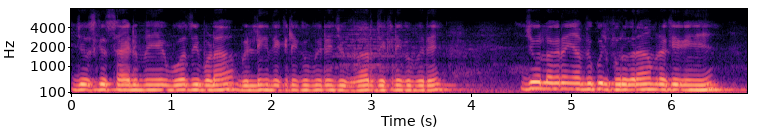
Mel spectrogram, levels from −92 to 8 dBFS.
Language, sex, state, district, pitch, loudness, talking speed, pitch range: Hindi, male, Chhattisgarh, Kabirdham, 175 Hz, -13 LUFS, 265 wpm, 170-185 Hz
